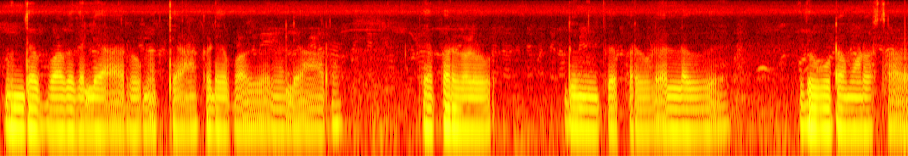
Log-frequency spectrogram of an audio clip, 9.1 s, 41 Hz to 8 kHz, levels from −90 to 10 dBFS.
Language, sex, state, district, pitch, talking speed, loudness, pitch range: Kannada, male, Karnataka, Koppal, 100 Hz, 120 wpm, -19 LUFS, 100-105 Hz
